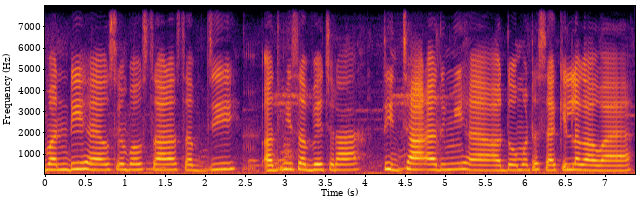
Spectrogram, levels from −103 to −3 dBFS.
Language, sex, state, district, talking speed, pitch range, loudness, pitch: Maithili, female, Bihar, Supaul, 180 wpm, 250-275 Hz, -19 LUFS, 265 Hz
